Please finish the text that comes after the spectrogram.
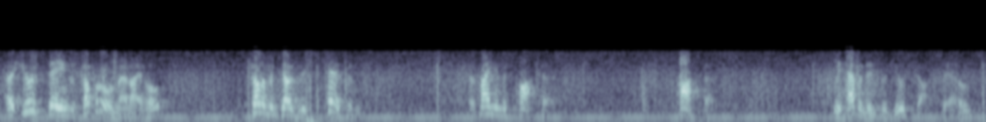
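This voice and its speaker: A hearty, scatterbrained gentleman, high-pitched and bouncing up and down in tone. He blusters through a tinny old radio play. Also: huge pitch swings, moderate pace, pauses often. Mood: jovial, flustered. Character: jovial, scatterbrained male upper-class country gentleman. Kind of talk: 1930s radio acting. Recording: tinny, lightly crackling 1930s radio broadcast.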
